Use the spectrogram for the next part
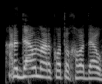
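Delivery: ordinary talk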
